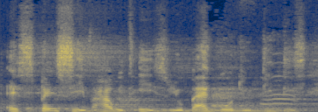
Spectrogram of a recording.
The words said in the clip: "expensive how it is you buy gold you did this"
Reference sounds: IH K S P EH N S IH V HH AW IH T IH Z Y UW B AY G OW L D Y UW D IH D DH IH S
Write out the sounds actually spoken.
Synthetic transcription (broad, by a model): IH K S P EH N S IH V HH AW IH T IH Z Y UW B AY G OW D Y UW D IH D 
